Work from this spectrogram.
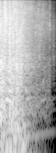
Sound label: bullet impact crate; weapons; Modern Warfare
